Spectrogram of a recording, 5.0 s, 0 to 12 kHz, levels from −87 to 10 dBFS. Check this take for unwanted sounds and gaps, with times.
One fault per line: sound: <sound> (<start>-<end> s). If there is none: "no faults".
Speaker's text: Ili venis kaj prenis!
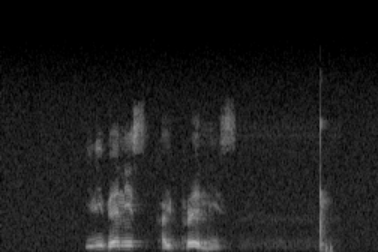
sound: thud (4.3-4.4 s)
